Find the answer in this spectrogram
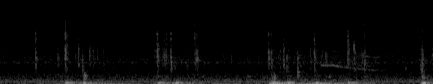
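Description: Computer keyboard keys clicking as a short word is typed, in three quick bursts of keystrokes.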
